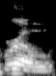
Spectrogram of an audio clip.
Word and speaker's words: Braud: So my dad is from Baton Rouge, Louisiana, and the A-U-D is another version of the E-A-U-X. So it is, you don't pronounce the D, and it's like, you know, how they do the G-E-A-U-X for LSU, like go Tigers. That's where I'm at. So it's Kayla Bro. Like, what's up, bro? – Do you think it could possibly be cooler, though, with the E-A-U-X on the end of it? – Okay, yes.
